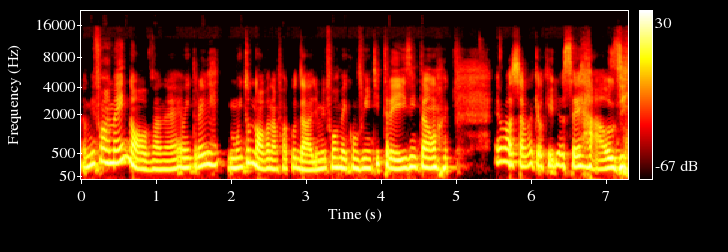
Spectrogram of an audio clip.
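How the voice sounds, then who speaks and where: A woman speaks with lively, bouncing intonation. Her tone is dark and mellow. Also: medium pitch for a woman, moderate pace. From Brazil, Recife (Pernambuco). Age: 30s. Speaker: medical resident physician. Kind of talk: podcast interview.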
